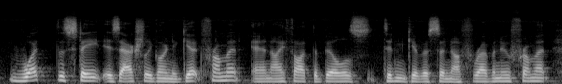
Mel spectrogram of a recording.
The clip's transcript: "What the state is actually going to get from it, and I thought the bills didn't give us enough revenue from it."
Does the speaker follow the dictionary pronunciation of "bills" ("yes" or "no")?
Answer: yes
